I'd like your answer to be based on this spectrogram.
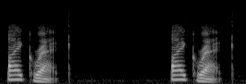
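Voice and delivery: rack with lips rounded for the R. Shown as a demonstration. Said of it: "round your lips for the R".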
